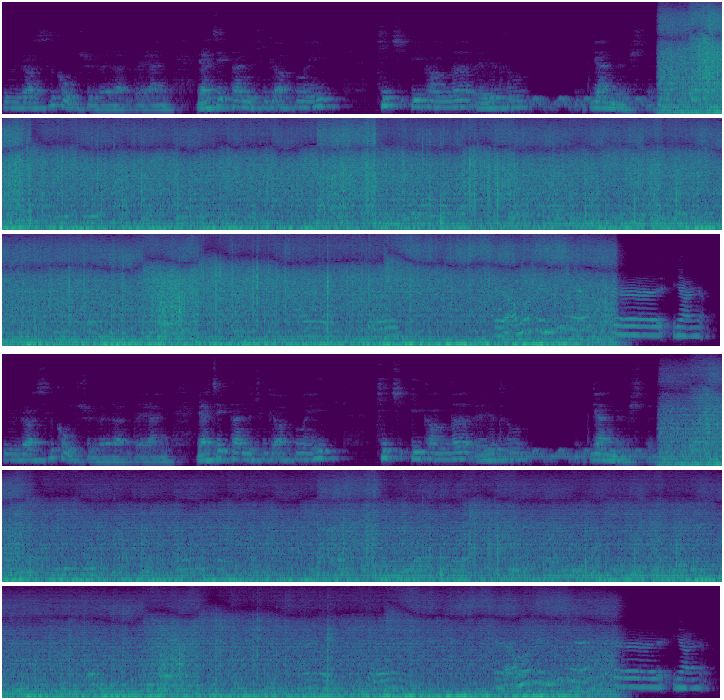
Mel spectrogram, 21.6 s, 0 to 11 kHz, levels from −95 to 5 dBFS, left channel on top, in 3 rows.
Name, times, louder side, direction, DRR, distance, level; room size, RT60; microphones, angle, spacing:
voice 1, 0.0-3.3 3.7-5.3 5.7-8.3 8.5-18.1 19.4-20.5, equal, 35° right, 6.4 m, -51 dB
sound 1, 4.7-9.8, right 2 dB, 5° right, 3.9 m, -61 dB
sound 2, 6.5-20.6, left 5 dB, 65° left, 1.0 m, -38 dB
voice 2, 7.3-7.6 17.3-17.7 18.0-18.6 19.3-21.4, left 3 dB, 40° left, 1.8 m, -45 dB
17.5 x 8.7 x 2.6 m
head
